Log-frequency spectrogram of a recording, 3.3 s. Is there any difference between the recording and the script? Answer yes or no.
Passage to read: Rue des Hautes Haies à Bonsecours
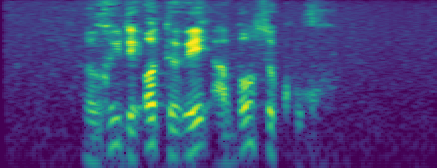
no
